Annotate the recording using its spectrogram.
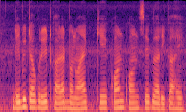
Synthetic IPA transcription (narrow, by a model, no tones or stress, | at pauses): ɖeːbiʈɔːkɾeːʈkaːɾəʈ̚bɐnʋaːekekɔːnkɔːnsekt̪ɐɾiːkaɦɛː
